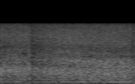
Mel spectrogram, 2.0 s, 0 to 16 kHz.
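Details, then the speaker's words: 1995 Fedders window air conditioner, fan only on low speed, heard from outside: smooth steady air rush with faint low hum, no rattle or scrape; normal quiet fan operation. "I don't know if you can hear but she is running it's just the fan only the fan yeah and again the fan only pretty quiet"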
